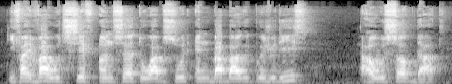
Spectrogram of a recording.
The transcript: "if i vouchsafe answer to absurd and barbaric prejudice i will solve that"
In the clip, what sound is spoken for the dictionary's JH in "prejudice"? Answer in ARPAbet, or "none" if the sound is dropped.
ZH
